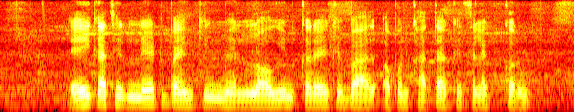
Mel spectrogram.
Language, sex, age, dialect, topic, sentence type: Maithili, male, 25-30, Eastern / Thethi, banking, statement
